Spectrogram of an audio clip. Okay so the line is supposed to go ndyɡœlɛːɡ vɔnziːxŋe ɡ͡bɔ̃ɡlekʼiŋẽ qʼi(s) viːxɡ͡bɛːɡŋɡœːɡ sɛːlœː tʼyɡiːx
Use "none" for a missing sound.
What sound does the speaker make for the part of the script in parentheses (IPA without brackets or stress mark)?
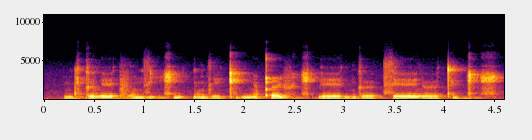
none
